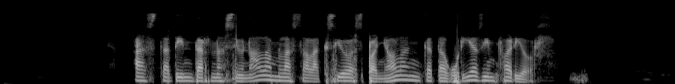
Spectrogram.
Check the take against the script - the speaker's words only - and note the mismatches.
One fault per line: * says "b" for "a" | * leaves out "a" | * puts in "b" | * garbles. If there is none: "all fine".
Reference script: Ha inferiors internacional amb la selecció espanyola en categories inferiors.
* says "estat" for "inferiors"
